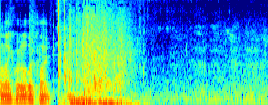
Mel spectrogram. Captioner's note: loud splash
